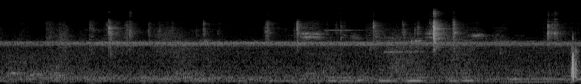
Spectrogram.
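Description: Light clicks and knocks of food and utensils being handled as a chicken wrap is assembled, with two sharper clicks near the end, over a steady high-pitched drone.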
